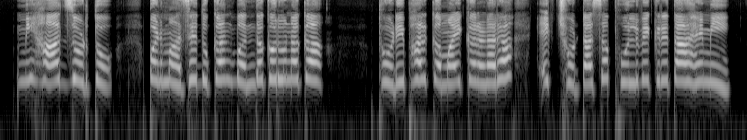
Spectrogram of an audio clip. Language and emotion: Marathi, fearful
